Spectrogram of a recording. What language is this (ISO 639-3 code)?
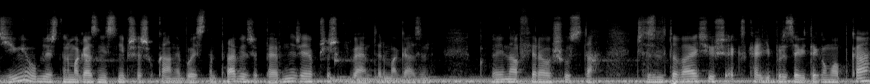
pol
